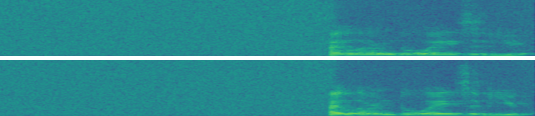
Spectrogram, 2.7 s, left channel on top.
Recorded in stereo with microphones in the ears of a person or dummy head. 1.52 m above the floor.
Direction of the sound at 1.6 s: 20° right (ahead or behind).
